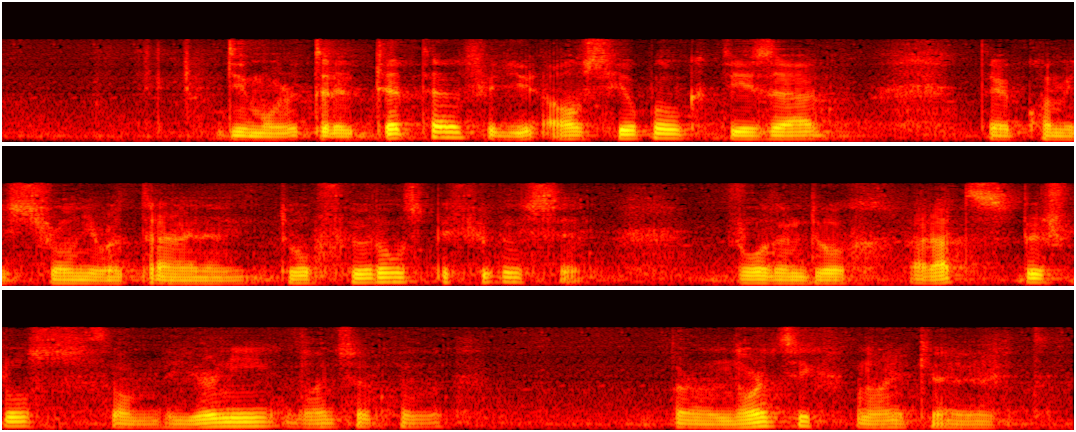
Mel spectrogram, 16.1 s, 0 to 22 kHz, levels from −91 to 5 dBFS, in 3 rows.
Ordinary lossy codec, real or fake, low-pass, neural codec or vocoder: none; fake; none; codec, 16 kHz, 1.1 kbps, Voila-Tokenizer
